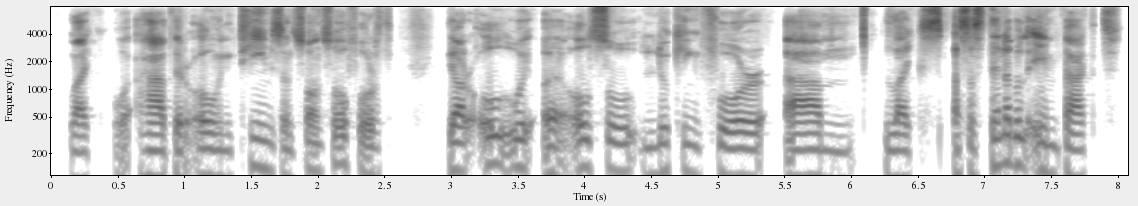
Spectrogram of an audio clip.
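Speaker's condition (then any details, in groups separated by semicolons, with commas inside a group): No condition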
